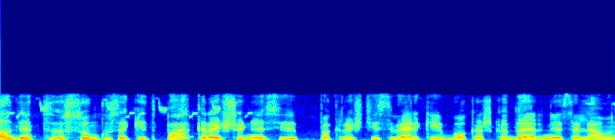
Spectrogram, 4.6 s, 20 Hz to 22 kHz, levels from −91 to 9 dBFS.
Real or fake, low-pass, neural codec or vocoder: real; 7.2 kHz; none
